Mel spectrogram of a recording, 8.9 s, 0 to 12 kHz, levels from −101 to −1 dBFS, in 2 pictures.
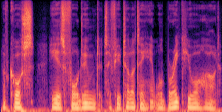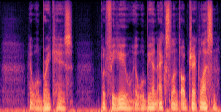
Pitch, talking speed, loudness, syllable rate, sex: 85 Hz, 170 wpm, -19 LUFS, 5.1 syllables/s, male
